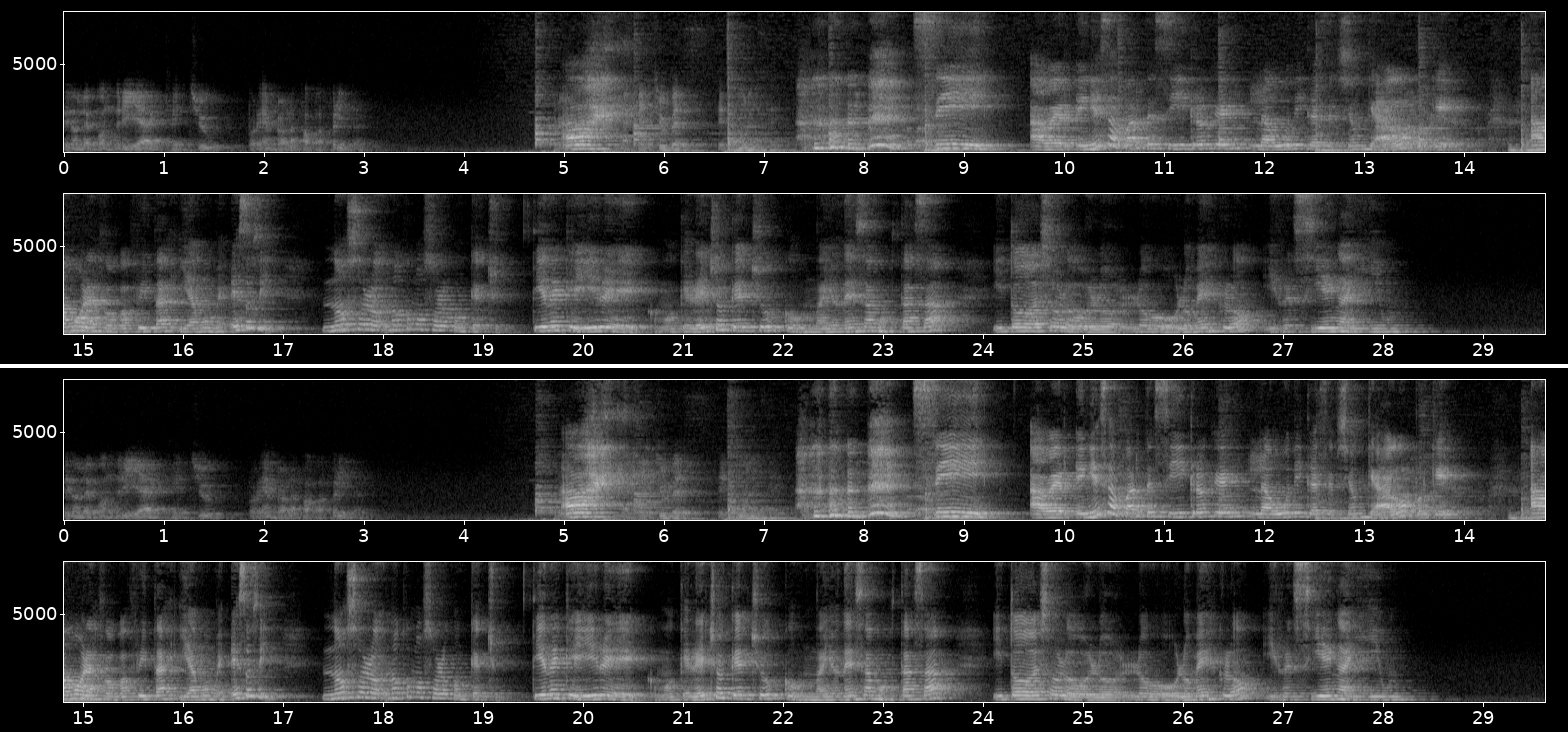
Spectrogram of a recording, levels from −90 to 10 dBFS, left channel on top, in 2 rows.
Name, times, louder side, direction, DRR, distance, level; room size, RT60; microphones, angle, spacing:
voice 1, 0.0-1.5 1.8-3.0 4.9-5.2 5.5-8.8 13.1-14.7 24.5-24.8, left 2 dB, 65° left, -1 dB, 2.5 m, -40 dB
sound 1, 4.4-15.2, left 3 dB, 45° left, 1.5 m, -38 dB
voice 2, 5.0-5.8 7.3-9.3 9.7-13.9 14.7-16.9 17.4-19.2 19.5-28.2, right 2 dB, 25° right, 5 dB, 1.1 m, -24 dB
10.0 x 4.6 x 7.3 m, 0.87 s
head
